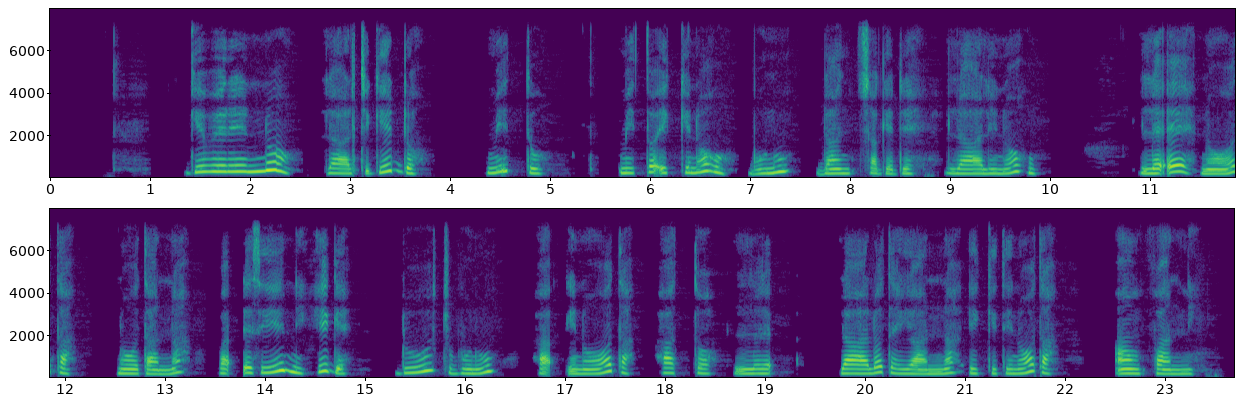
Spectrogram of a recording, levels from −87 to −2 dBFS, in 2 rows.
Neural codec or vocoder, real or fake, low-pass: none; real; 7.2 kHz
